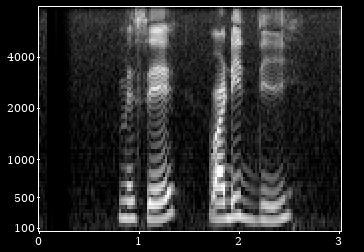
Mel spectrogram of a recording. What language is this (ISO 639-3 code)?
sin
